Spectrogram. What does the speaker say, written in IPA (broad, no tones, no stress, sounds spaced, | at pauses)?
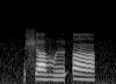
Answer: ʃ a v ɘ ʔ ã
